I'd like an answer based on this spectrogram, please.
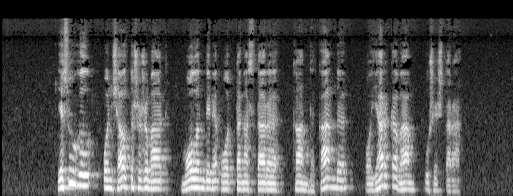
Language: Mari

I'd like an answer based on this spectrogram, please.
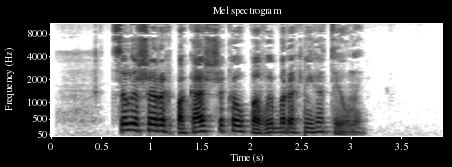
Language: Belarusian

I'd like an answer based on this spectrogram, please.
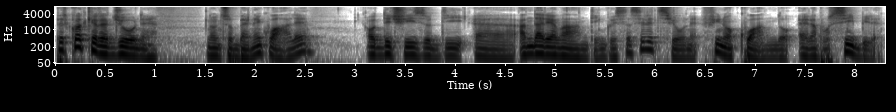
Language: Italian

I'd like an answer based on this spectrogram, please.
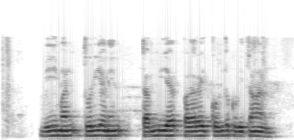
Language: Tamil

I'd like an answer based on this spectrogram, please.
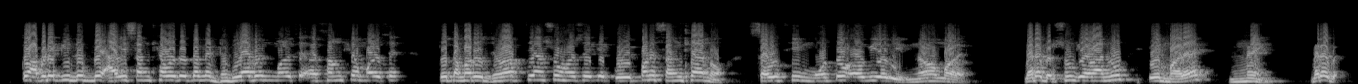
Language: Gujarati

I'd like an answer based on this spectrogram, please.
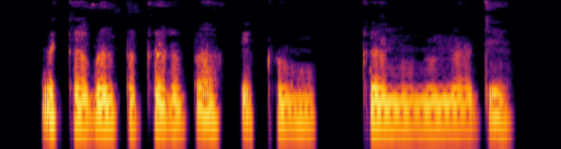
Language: Pashto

